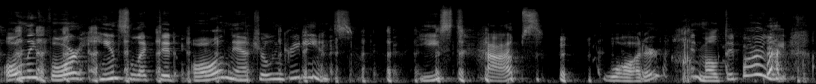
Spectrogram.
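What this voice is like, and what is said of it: Slight Chicago accent. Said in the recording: “I think I just trended into Chicago a little bit there.”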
